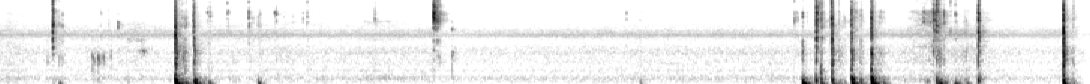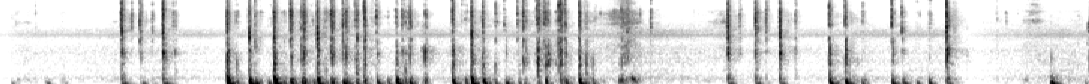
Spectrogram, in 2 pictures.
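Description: Typing an email on a computer keyboard, with sparse key taps at first, then dense bursts of rapid clicking close to the microphone, under a faint steady whine.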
